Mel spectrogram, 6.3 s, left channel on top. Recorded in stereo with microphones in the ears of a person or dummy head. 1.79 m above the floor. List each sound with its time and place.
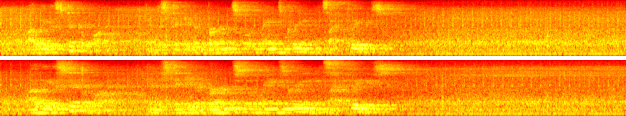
0.3 s a man speaking: 50° left (ahead or behind), 0.8 m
